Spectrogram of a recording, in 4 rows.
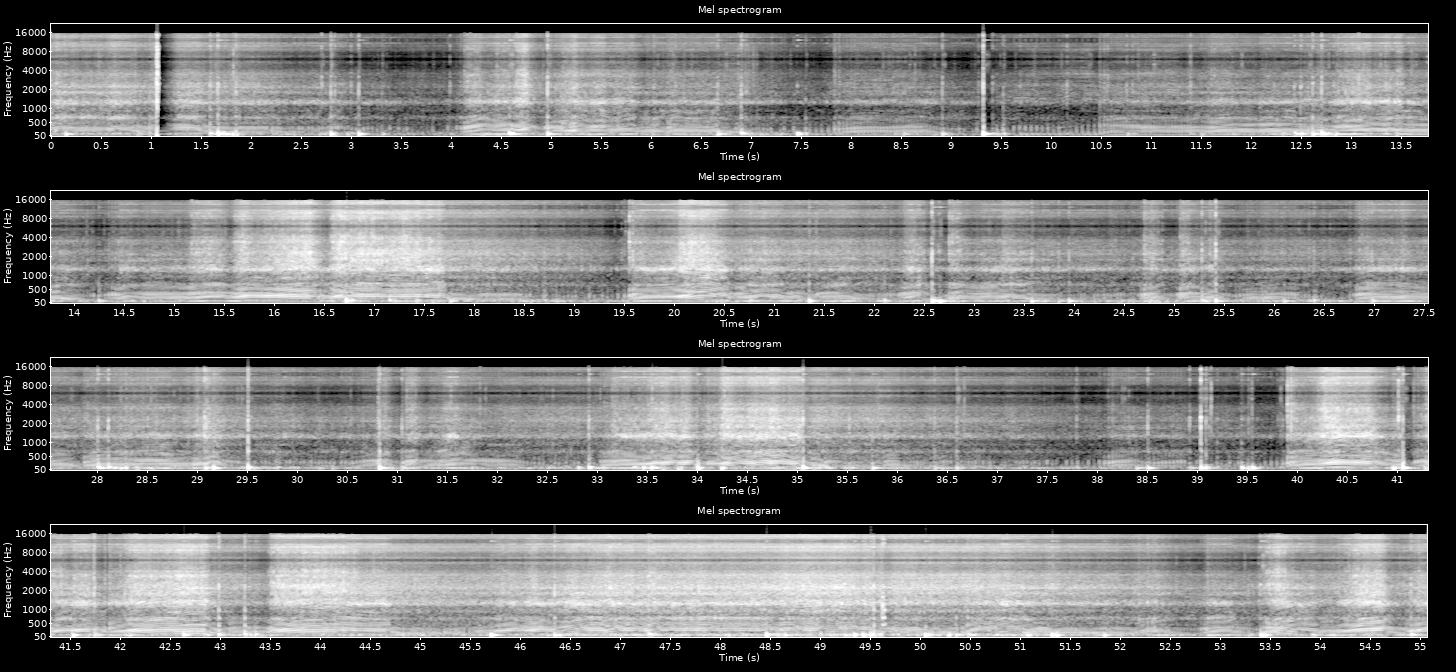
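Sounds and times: bike knocks and rattles: 0:00.0 - 0:05.3, 0:05.9 - 0:11.6, 0:12.2 - 0:14.6, 0:15.6 - 0:18.9, 0:19.5 - 0:31.5, 0:32.8 - 0:36.9, 0:37.7 - 0:44.0, 0:45.6 - 0:55.0
dirt bike engine revving: 0:00.0 - 0:55.0.

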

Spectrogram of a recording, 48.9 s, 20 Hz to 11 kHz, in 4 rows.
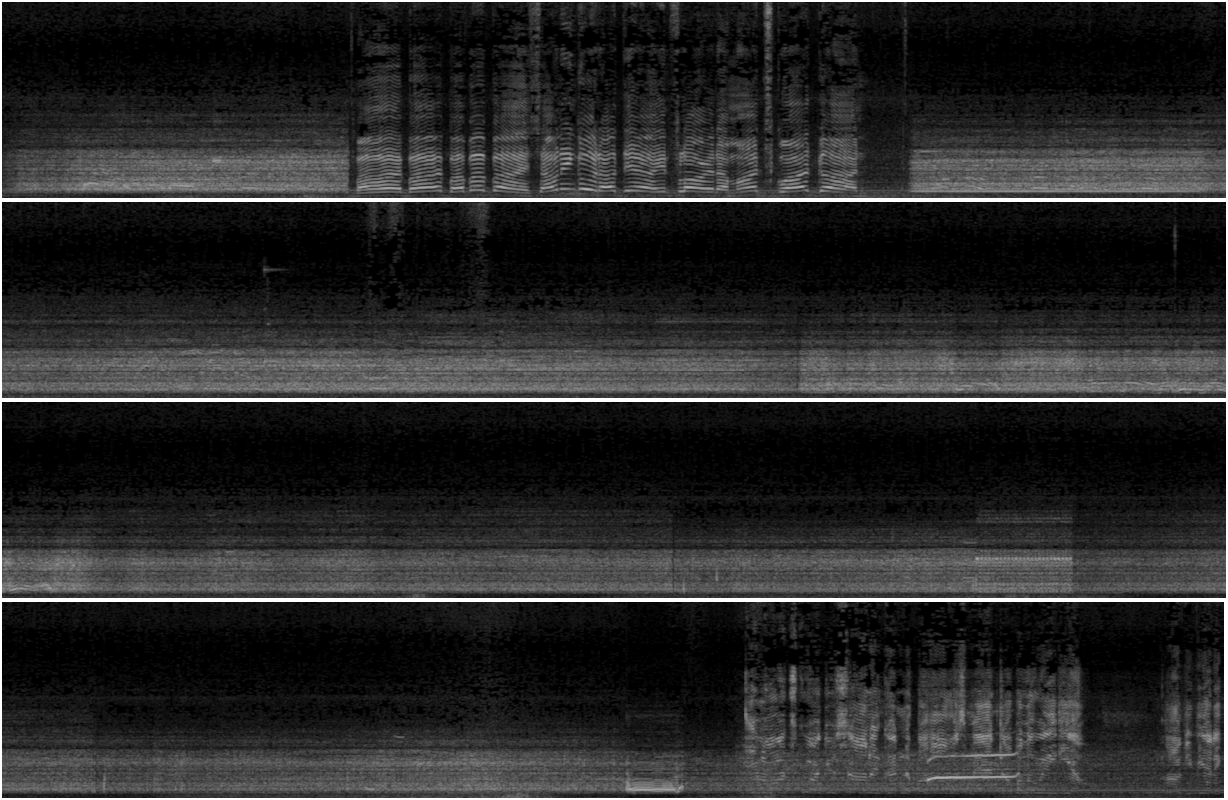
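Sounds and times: radio static: 0:00.0 - 0:48.9
steady tone: 0:00.0 - 0:48.9.

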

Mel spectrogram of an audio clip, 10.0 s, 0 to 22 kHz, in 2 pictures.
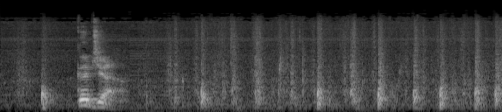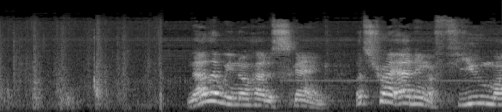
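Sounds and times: sneaker footfalls on carpet: 0:00.2 - 0:00.7, 0:01.4 - 0:06.7.

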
